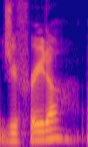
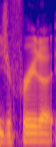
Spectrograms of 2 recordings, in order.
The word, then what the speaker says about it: Giuffrida: I'm on JP Giuffrida. So JP is my first two initials, and then Giuffrida is my last name. But how do you spell that? – it's a tough one, but it's Giuffrida.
